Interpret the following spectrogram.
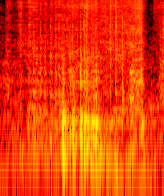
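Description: Cardboard shipping box being opened by hand: tape and cardboard flaps scraping and rubbing as they are pulled apart, for about a second and a half.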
